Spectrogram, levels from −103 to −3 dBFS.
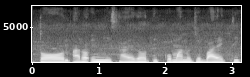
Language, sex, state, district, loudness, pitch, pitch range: Chakma, female, Tripura, Unakoti, -14 LUFS, 180 Hz, 180-185 Hz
